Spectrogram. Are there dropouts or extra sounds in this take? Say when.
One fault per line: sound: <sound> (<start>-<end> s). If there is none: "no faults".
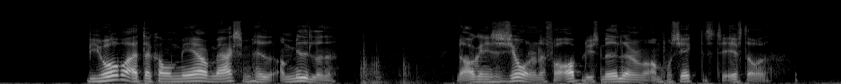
sound: thud (3.6-4.4 s)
